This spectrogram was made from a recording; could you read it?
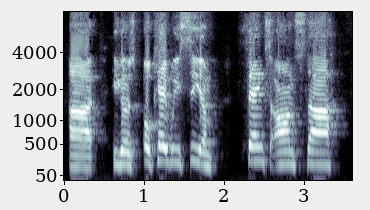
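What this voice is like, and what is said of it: Heavy exaggerated Boston accent. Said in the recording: “the guy with the most aggressive Boston accent. ... It's just such an aggressive accent.”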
